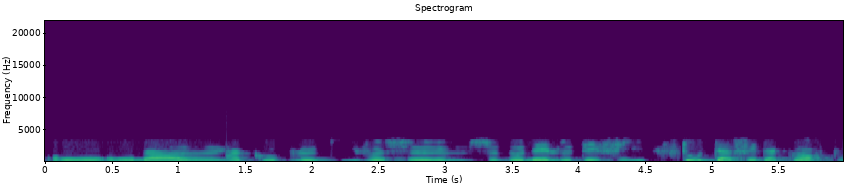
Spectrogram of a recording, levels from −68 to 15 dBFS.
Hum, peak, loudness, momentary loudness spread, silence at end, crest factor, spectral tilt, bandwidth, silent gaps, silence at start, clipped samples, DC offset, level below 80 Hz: none; -4 dBFS; -21 LUFS; 10 LU; 0 s; 18 dB; -9 dB/octave; 3.8 kHz; none; 0.05 s; under 0.1%; under 0.1%; -80 dBFS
